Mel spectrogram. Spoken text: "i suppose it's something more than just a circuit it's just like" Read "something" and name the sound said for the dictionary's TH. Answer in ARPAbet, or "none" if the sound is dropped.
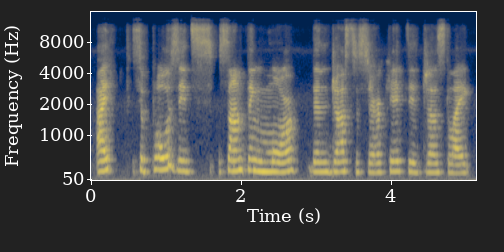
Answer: TH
